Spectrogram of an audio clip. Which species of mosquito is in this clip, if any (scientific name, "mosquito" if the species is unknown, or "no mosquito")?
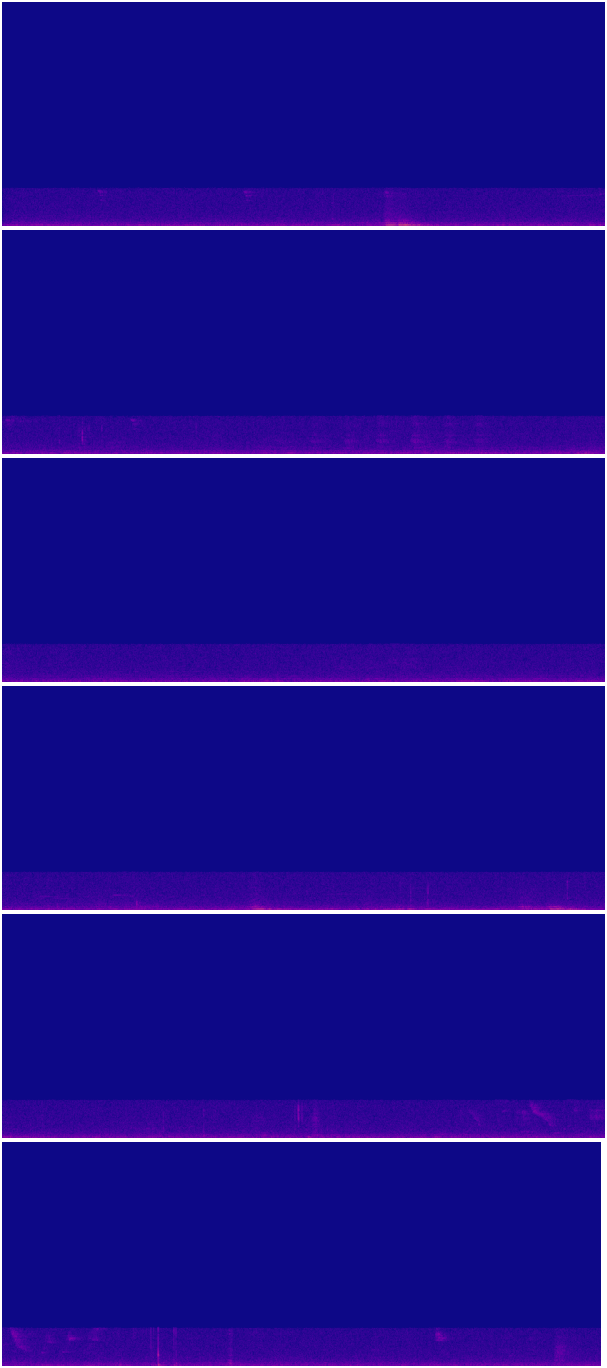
no mosquito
